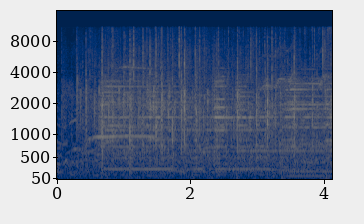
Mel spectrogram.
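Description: Audience applauding and cheering in a club; the clapping builds about half a second in and carries on, with some long high tones through it.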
